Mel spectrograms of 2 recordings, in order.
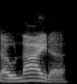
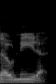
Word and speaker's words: Oneida: In Tennessee, it's Oneida. And it's spelled the exact same way in Kentucky. It's Oneida.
